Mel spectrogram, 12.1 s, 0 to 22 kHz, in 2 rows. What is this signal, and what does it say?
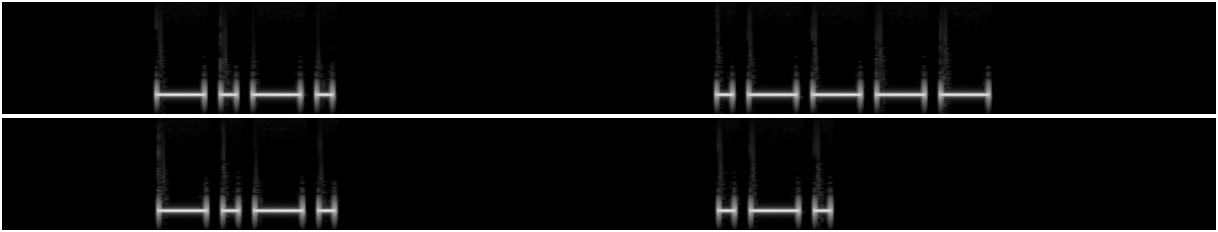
Morse code, heard as a keyed tone, about 15 wpm, spaced as for 4 wpm, 700 Hz. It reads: C1CR
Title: USA Call Signs - 6 Characters - 8x Character Spacing - 15wpm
